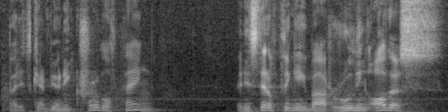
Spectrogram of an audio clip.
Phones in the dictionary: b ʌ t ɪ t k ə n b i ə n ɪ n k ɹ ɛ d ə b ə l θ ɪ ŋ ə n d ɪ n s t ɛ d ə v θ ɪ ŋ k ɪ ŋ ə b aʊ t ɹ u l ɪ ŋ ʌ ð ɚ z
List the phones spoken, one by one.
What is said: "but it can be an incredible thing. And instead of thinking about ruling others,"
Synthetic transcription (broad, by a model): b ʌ t ɪ t k ə n b i ə n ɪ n k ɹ ɛ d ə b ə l θ ɪ ŋ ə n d ɪ n s t ɛ d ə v θ ɪ ŋ k ɪ ŋ ə b aʊ t ɹ u l ɪ ŋ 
